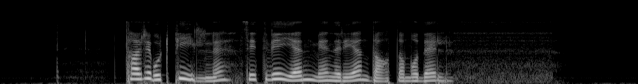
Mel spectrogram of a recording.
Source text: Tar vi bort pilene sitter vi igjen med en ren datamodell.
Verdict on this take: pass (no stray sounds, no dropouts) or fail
pass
